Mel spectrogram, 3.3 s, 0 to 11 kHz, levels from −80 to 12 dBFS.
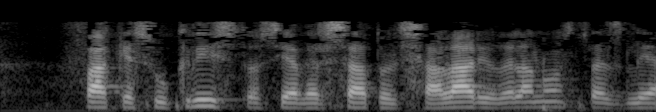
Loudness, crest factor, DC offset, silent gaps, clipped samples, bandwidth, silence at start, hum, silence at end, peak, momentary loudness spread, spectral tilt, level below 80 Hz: -25 LUFS; 22 dB; under 0.1%; none; under 0.1%; 6 kHz; 0.4 s; none; 0 s; -4 dBFS; 10 LU; -7.5 dB/octave; -68 dBFS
